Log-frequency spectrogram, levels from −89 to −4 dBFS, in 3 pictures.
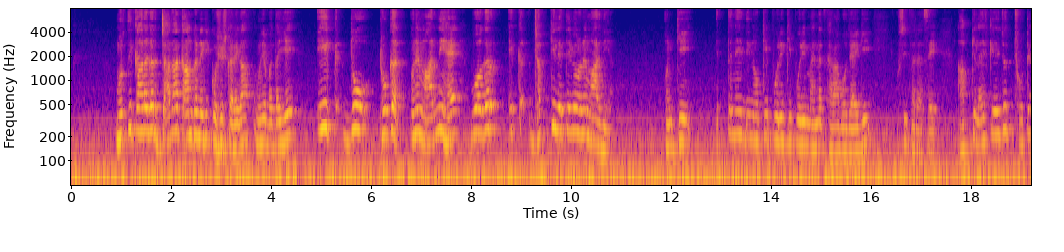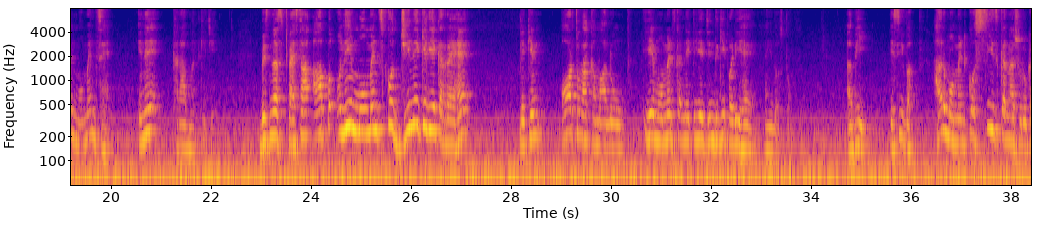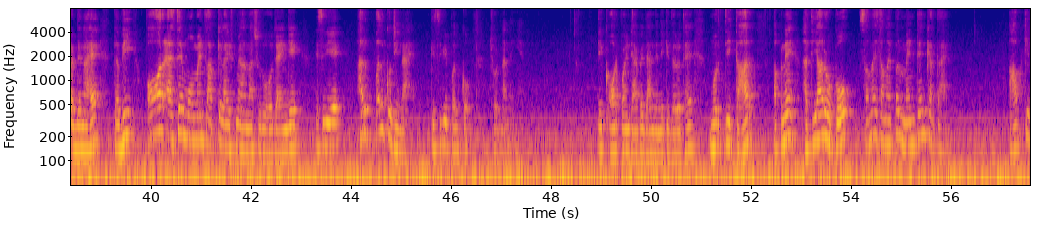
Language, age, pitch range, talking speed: Hindi, 20-39, 135-195 Hz, 140 wpm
